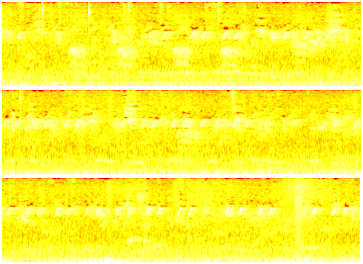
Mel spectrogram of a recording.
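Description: Faint outdoor ambience of birds chirping: a rapid run of short high chirps throughout, with a short series of four lower calls in the first few seconds. A soft low thump about eleven seconds in.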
